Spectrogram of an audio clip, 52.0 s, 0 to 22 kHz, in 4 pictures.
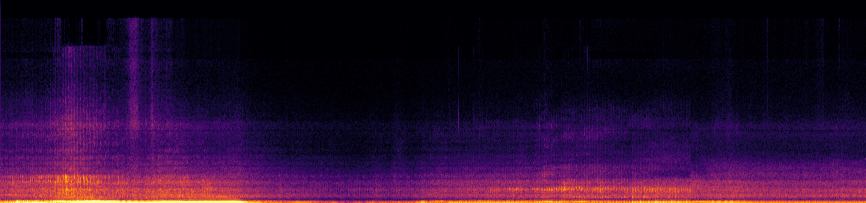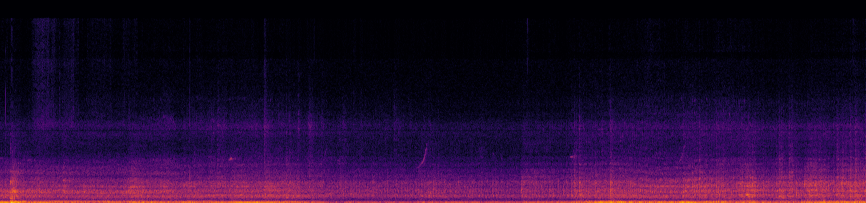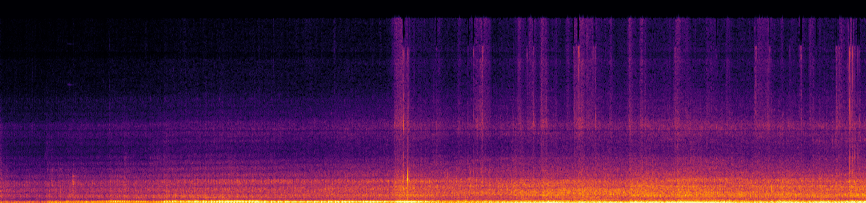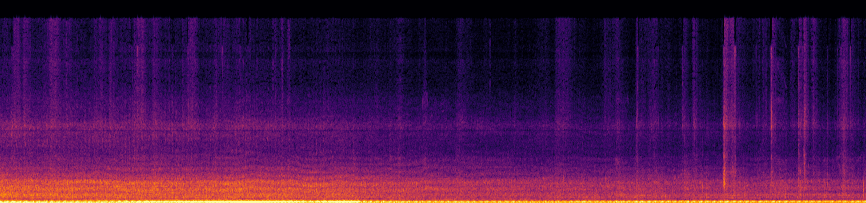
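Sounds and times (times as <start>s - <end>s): heavy diesel engine running: 20.1s - 51.9s.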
